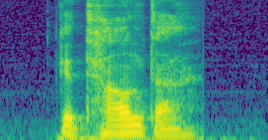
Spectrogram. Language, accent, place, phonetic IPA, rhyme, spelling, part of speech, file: German, Germany, Berlin, [ɡəˈtaʁntɐ], -aʁntɐ, getarnter, adjective, De-getarnter.ogg
- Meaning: 1. comparative degree of getarnt 2. inflection of getarnt: strong/mixed nominative masculine singular 3. inflection of getarnt: strong genitive/dative feminine singular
